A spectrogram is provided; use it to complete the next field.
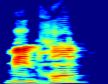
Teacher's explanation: نون ساکن کے بعد حروف ہلکی کا ہا ہے تو اظہار ہوگا یعنی گناہ نہیں کریں گے، نون ساکن کی آواز کو ظاہر کر کے پڑھیں گے.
